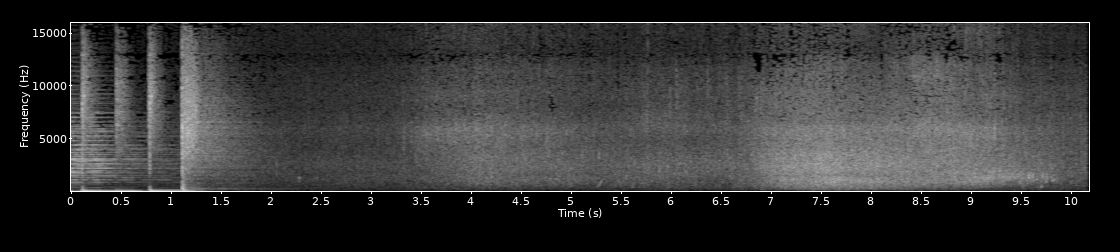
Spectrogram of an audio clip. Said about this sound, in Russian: Звуки, которые вы сейчас слышите, это бьющиеся о берег волны Черного моря.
